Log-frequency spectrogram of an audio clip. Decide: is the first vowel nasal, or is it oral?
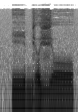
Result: oral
